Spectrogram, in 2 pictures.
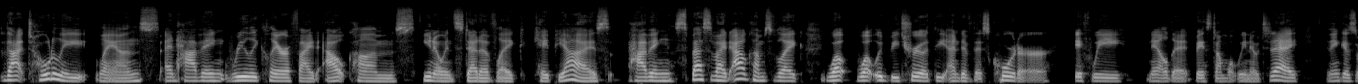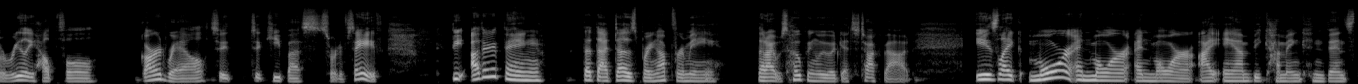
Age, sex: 20-39, female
